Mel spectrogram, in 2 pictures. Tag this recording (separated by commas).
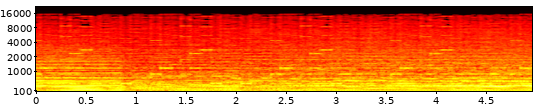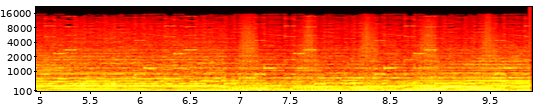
Music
